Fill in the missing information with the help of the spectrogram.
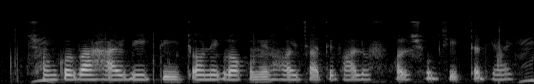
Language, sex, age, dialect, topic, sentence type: Bengali, female, 31-35, Northern/Varendri, agriculture, statement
